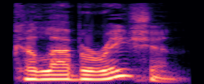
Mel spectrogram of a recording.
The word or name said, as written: collaboration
